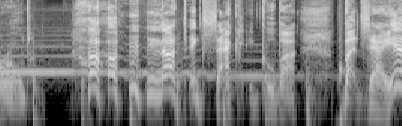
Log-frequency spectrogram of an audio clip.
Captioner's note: laughs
